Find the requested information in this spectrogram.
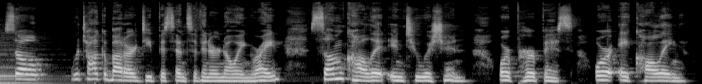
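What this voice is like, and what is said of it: Raspy, hoarse voice. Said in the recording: “raspy voice and all ... I don't know if I was yelling more from excitement on the rides or if I was yelling because I needed my kids to calm down”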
